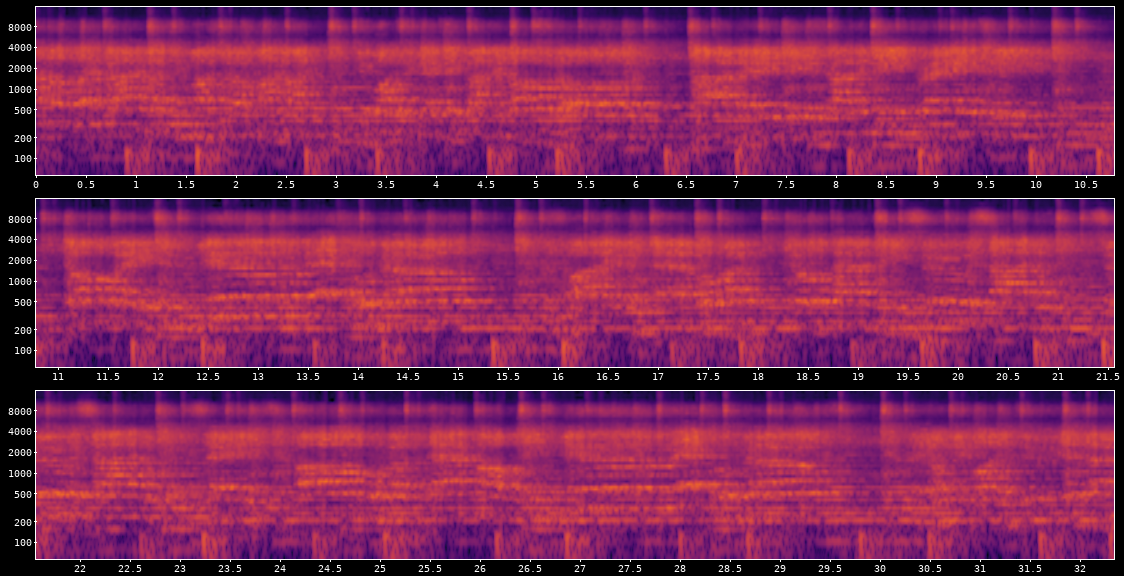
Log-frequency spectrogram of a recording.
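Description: A choir of teenage boys singing a pop song in parts, continuously and at full voice.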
